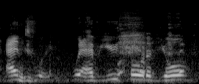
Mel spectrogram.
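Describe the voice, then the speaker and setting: A man's voice: high-pitched, steady tone, normal speed, crowd noise. A man doing casual street interviews outdoors at a beach, chatting and joking with the people he questions. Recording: noisy outdoor ambience.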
